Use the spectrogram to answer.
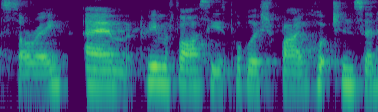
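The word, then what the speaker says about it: Prima Facie: to say this word prima fary is that how you say it primy okay I'd say prima fasy Prima fasy so this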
